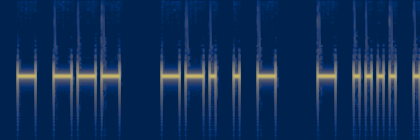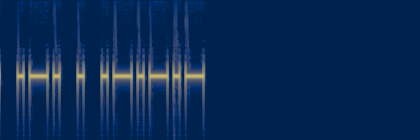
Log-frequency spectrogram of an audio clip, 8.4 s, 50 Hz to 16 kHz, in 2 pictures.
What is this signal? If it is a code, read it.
Morse code, heard as a keyed tone, about 21 wpm, 700 Hz. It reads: TO GET THERE.
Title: Sentences with 5-Word Phrases - 20wpm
